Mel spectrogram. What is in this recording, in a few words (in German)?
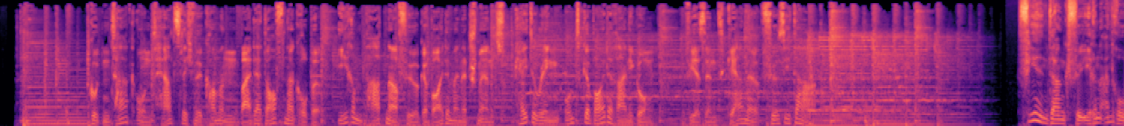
telefon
